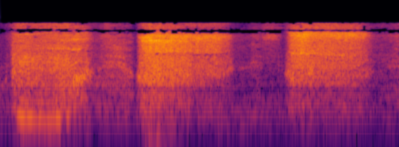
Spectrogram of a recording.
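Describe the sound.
People blow and hiss through their mouths to imitate wind, trying to make a storm, making three long, rushing whooshes that swell and fade with short pauses between them. No one speaks.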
